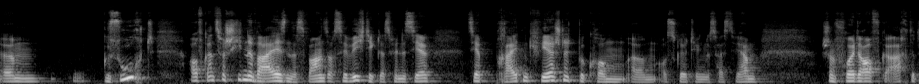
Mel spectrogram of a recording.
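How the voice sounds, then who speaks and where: A middle-aged male professor answers a podcast interview at a quick clip, thinking aloud with frequent fillers and self-corrections. His voice sits a little higher than most men's. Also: a bit bright. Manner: fast, thinking aloud with many fillers and restarts. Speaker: political science professor, guest.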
